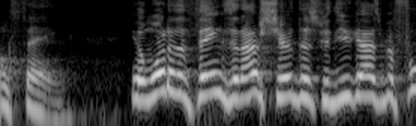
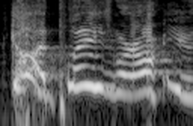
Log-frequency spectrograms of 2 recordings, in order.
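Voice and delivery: mock desperate plea; 5 semitones higher, 6 dB louder, slower than usual. Preacher's mock plea while teaching.

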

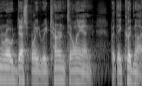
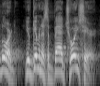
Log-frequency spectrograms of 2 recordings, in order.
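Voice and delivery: higher-pitched acted appeal; pleading sailors; 7 semitones higher than usual. Sailors beg God not to make them drown Jonah, higher pleading. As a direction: plead the dilemma upward to God. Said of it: "And they said".

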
